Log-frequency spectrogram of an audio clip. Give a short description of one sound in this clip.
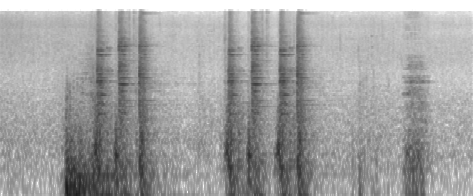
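A hammer strikes metal in ringing blows.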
